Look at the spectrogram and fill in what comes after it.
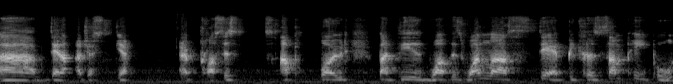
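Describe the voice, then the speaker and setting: A man with an Australian accent at a fairly slow pace. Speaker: YouTuber and stay-at-home dad. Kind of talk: casual chat.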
